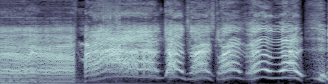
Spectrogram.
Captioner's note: screaming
